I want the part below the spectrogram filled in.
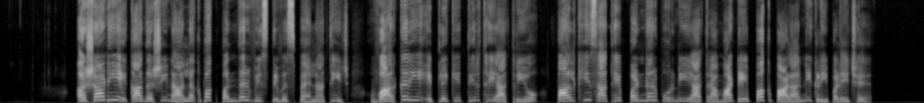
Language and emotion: Gujarati, neutral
